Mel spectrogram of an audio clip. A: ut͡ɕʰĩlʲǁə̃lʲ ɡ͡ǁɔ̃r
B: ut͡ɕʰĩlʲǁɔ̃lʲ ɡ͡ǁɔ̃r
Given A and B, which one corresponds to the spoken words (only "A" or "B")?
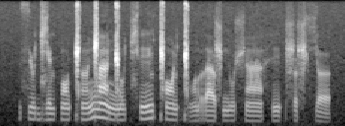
B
